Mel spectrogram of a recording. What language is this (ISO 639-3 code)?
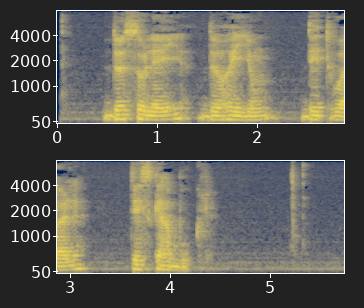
fra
